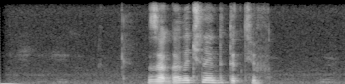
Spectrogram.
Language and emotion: Russian, neutral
